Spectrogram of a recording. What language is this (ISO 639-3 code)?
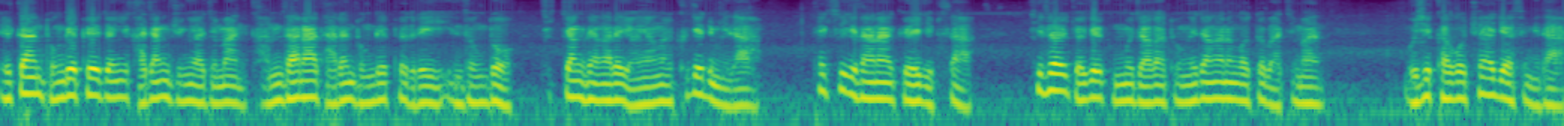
kor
